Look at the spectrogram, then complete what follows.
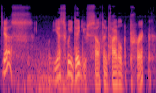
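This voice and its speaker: A man's voice: medium pitch, sing-song, measured pace, slight background noise, poor audio. A man giving casual live reactions as a game streamer, slangy and irreverent, talking back to the game.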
